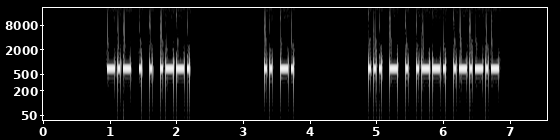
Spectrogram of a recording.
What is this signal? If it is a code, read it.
Morse code, heard as a keyed tone, about 30 wpm, 700 Hz. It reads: KEEP IN STEP.
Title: 4x Word-Spacing - Sentences from Top 400 Words - 30wpm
